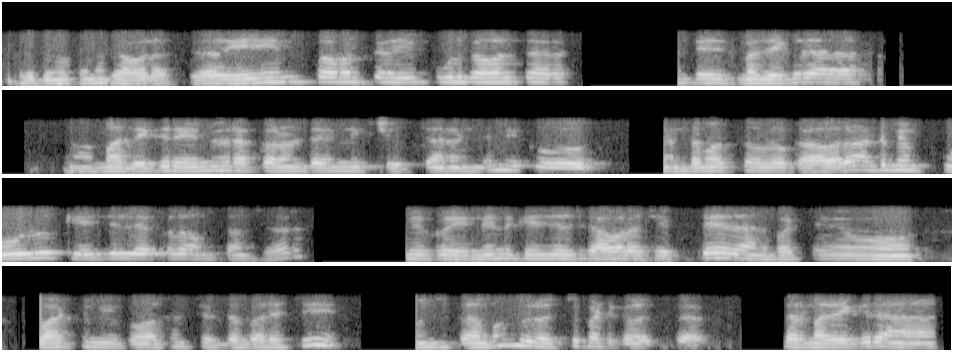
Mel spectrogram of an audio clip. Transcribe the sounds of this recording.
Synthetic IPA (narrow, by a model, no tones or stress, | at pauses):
pɾɐt̪imɐt̪ːɐnɐkaːʋaːlaːsaːɾeːmkaːʋaːlsaːɾeːmpuːlukaːʋaːlsaːɾ | ɐɳʈe̞maːd̪eɡːɐɾɐ | maːd̪ɐɡːɐɾɐe̞ːmeːmɾɐkaːluɳʈaːjɐniniːkut͡ʃep̚t̪aːnɐɳʈe̞ːmiːku | ɛnt̪̬ɐmɐt̪ːɐmlo̞ːkaːʋaːlaɐɳʈ̬e̞ːme̞ːmkuːluke̞ːd͡ʒiljɛkːɐloːunt̪aːmsaːɾ | miːk̬uenːenːike̞ːd͡ʒilɐsikaːʋaːlaːt͡ʃep̚it̪e̞ːd̪aːnibɐʈːime̞ːmu | ʋaːʈinimiːkɔːsɐmsid̪ʱːɐp̬ɐɾit͡ʃi | muɲt͡ʃut̪aːmumiːɾʋot͡ʃːipɐʈːikɛɭɐt̪uaːɾu | sɐɾmaːd̪eɡːɐɾɐ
